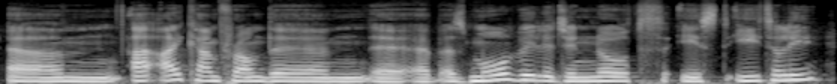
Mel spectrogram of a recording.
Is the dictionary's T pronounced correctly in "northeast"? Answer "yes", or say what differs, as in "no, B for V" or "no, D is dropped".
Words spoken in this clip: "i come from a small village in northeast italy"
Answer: yes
